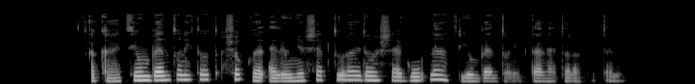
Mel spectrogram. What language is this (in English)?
Hungarian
